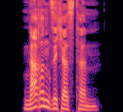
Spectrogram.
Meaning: strong dative masculine/neuter singular superlative degree of narrensicher
- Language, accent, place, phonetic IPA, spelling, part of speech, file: German, Germany, Berlin, [ˈnaʁənˌzɪçɐstəm], narrensicherstem, adjective, De-narrensicherstem.ogg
